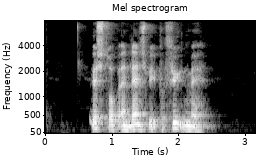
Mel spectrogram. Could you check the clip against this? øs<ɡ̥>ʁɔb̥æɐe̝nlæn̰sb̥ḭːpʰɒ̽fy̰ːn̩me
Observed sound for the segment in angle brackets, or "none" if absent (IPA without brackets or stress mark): d̥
